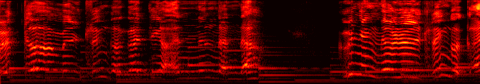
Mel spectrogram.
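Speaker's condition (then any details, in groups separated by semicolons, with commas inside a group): Brain lesion disability grade 1, severe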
